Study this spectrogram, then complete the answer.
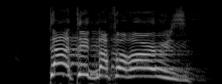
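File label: French; 守望先锋2; 终极技能; 主动/敌方释放语音; 法语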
